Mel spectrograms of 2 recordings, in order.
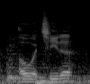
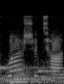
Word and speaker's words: Ouachita: get good grades i've heard people say oh a cheetah oh wish tall oh a cheetah is it pronounced searching for washi at a baptist university back in texas everybody pronounces it wichita but really it's ouachita washington washington how would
